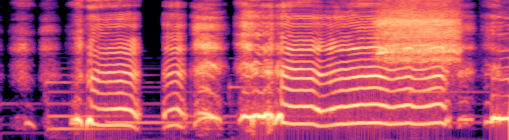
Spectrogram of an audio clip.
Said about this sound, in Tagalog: Huwag ka nang umiyak.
